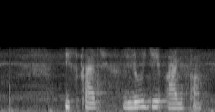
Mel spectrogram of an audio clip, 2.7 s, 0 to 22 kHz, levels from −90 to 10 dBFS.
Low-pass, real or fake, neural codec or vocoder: 3.6 kHz; fake; codec, 32 kHz, 1.9 kbps, SNAC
